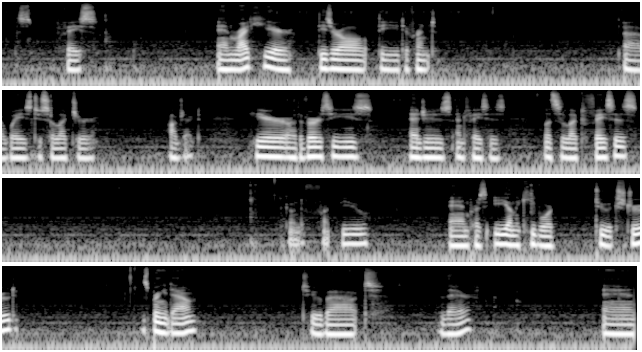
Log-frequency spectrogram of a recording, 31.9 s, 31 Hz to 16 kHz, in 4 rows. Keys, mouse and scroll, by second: 1.3 KP_5, 8.2-12.2 middle drag, 19.0 KP_5, 25.5 g, 29.8-31.5 shift+middle drag.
